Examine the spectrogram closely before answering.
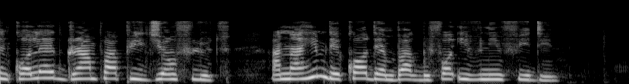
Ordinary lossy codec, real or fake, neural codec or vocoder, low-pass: none; real; none; none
